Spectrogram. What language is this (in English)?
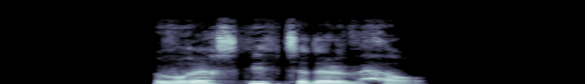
Kabyle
